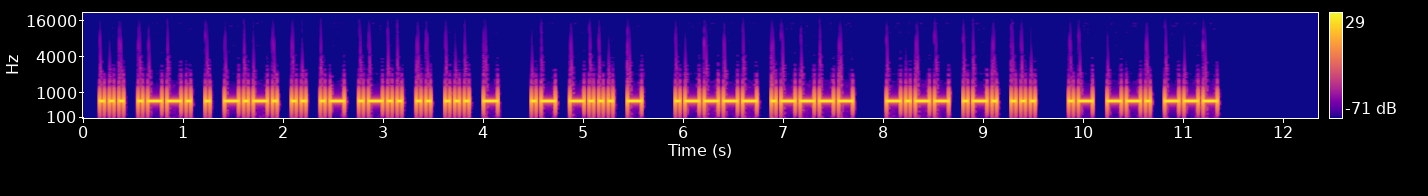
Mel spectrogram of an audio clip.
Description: Morse code, heard as a keyed tone, about 25 wpm, 700 Hz. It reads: SPECIALIST ABT 11 YRS AGO
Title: Practice QSO - Exchange 3 - More Info - 25wpm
